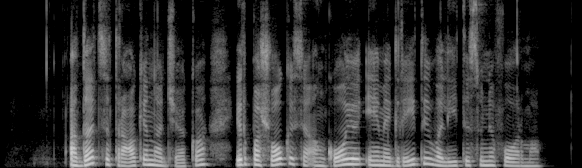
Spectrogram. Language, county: Lithuanian, Panevėžys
